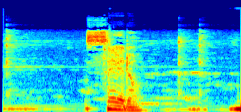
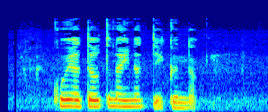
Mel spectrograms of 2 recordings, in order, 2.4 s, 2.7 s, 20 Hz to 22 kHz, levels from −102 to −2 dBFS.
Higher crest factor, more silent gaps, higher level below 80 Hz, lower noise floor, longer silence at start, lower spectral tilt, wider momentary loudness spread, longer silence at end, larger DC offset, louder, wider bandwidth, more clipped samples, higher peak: about the same, 16 dB vs 16 dB; neither; first, -48 dBFS vs -82 dBFS; second, -42 dBFS vs -63 dBFS; second, 0.05 s vs 0.55 s; second, -3.5 dB/octave vs -5.5 dB/octave; first, 21 LU vs 17 LU; second, 0 s vs 0.75 s; neither; first, -13 LUFS vs -28 LUFS; second, 9.2 kHz vs 11 kHz; neither; first, 0 dBFS vs -14 dBFS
